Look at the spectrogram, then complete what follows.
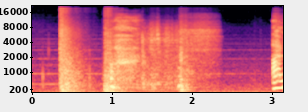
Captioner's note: groan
